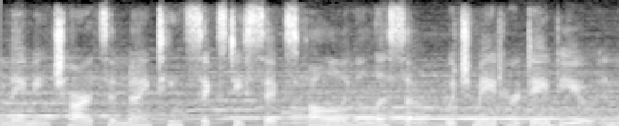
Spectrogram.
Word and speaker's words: Alissa: Quick facts on Alissa. Gender, girl. Origin, English. Number of syllables, 3.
